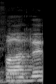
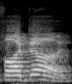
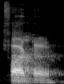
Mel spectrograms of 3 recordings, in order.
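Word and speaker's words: Vater: माय फादर इज बिनेस फादर नहीं फाटा ये spelling तो देखो यार फाटर बिनेसमैन को यहां पे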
